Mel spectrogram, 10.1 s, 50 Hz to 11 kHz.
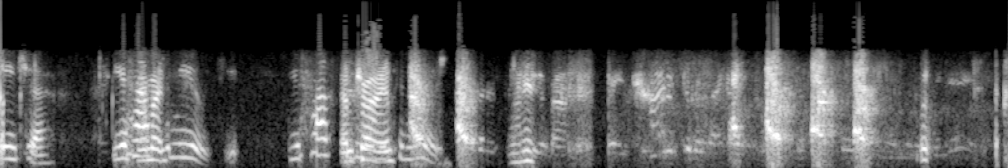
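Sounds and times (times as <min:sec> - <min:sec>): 
speech: 0:00.0 - 0:09.4
dog barking through a phone during a group call: 0:04.1 - 0:04.8, 0:07.3 - 0:08.9.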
